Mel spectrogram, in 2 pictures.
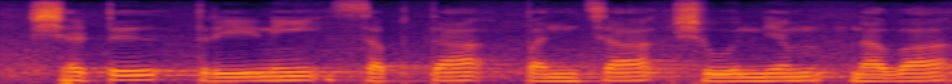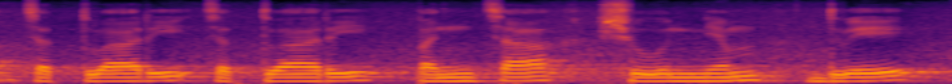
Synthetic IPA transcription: ʃɐʈɨt̪ɾiːɳisɐpt̪aː | pɐɲt͡ʃaːʃuːnjɐmnɐʋaːt͡ʃɐt̪ʋaːɾit͡ʃɐt̪ʋaːɾipɐɲt͡ʃaː | ʃuːnjɐmd̪ʋeː

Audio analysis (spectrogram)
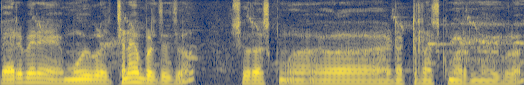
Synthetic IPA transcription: beːɾebeːɾemuːʋiɡɐɭut͡ʃɛnːaːɡibɐɽt̪̬id̪ːu | ʃiʋɾaːskum | ɖaːk̚ʈɐɾaːskumaːɾɐnmuːʋiɡɐɭu

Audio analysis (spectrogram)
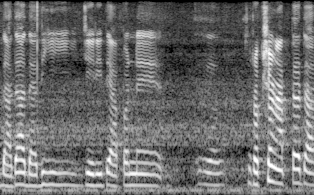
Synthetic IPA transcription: d̪ad̪ʱad̪ad̪ʱid͡ʒeɾit̪eapəɳːe | ɾəkʃəɳap̚t̪aɦt̪a

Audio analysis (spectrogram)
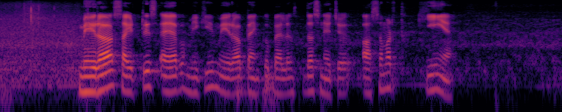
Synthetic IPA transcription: meːɾaːsaːɪʈɪsɛːpmiːkiːmeːɾaːbɛ̃ːŋkbɛːlənsd̪əsneːt͡ʃaːsəməɾt̪ʰ | kĩːɛː

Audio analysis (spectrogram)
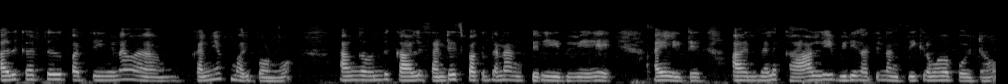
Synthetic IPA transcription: ɐðɯkːɐɽɐt̪ːɐðɯpaːɾt̪iːŋɡɐnːaːkɐnjaːkːɯmaːd̪ɾipoːɳɯʋõ | ɐŋɡɐʋɐnd̪ɯkaːlsɐɳɖɛːspaːkɯɾɐt̪aːnːaːɐŋɡɐpɛɾɪjɐɪðɯʋeːɐɪlɐʈːɯaɪnd̪ɐmeːlɐkaːleʋɪɽɪkaːt̪ːɪnaːŋɡɐsiːkɪɾɐmaːʋɐpoːjɪʈːõː

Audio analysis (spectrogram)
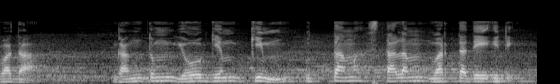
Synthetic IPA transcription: ʋɐd̪a̰ | ɡɐnt̪umjoːɡjɐmkimut̪ːɐmɐst̪ʰɐlɐmʋɐɾt̪ɐd̪eːʔiʈ̪i

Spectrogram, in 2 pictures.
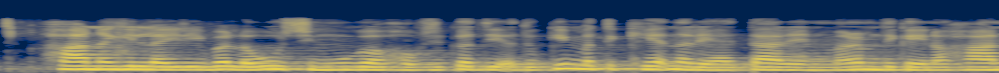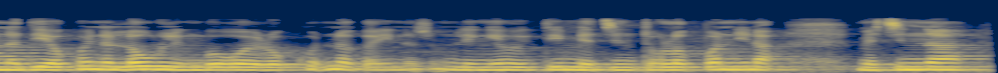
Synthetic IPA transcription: hanɐɡilɐjɾibɐlɐwsiŋuɡɐɦɐwzikːɐdiɐduɡimɐtikʰet̚nɐɾehajtaɾenmɐɾɐmdikɐjnɐɦanɐdiɐkʰojnɐlɐwliŋbɐojɾokʰut̚nɐkɐjnɐsumliŋehojk̚timet͡ʃintʰolɐk̚pɐninɐ | mesinːɐ

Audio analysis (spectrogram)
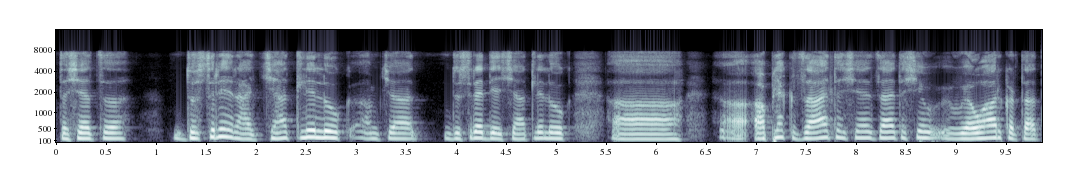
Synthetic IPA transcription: t̪əɕãt͡sə | d̪usɾeɾad͡ʑjãt̪lelokamt͡ɕja | d̪usɾed̪eɕãt̪lelok | apljakd͡zajt̪əɕẽd͡zajt̪əɕẽʋjeʋɦaɾkəɾt̪at̪

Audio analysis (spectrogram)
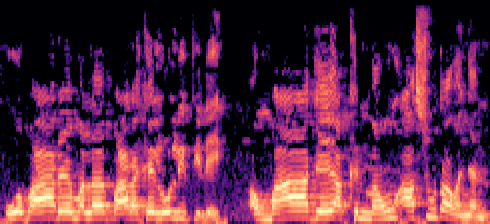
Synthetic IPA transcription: ʊɦoɓaːɾmɐt̪ləbɓaːɾə̆kʰeːloːlit̪ʰiɗḛː | ɛ̃ũːmãd͡ʑeːɐkʰɪnɪ̆mãũaːsũt̪ʰaʋɐɲənɪ̆

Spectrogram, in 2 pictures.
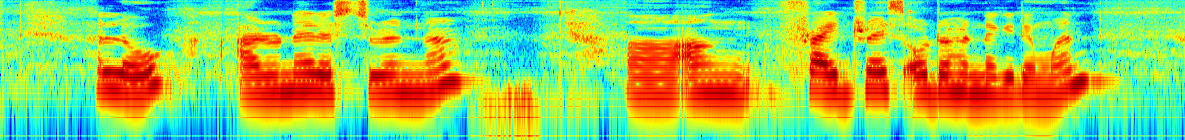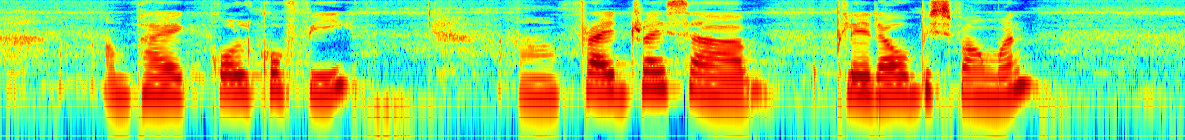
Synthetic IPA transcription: heloaɾunajɾestuɾentna | aŋpʰɾajdɾajsɔɾdɐɾɦɐtnːaɡidɐmɐn | ɐmpʰajkɔlkɔpʰi | pʰɾajdɾajsa | pledawbispaŋman

